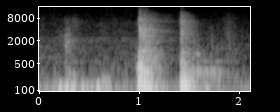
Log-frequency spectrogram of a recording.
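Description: Three short knocks and clatters of a bottle being handled in a stainless-steel kitchen sink. The loudest is about a second in, and a smaller one follows just after.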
